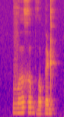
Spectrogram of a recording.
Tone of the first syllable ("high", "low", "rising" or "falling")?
rising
